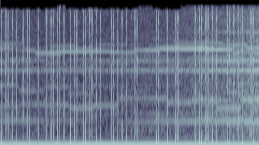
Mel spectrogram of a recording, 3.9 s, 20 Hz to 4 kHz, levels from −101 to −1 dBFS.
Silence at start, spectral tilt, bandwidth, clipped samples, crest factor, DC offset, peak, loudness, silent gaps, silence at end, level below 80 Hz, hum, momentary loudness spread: 0 s; -7.5 dB/octave; 3.7 kHz; under 0.1%; 20 dB; 4%; -10 dBFS; -30 LUFS; none; 0 s; -44 dBFS; none; 7 LU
